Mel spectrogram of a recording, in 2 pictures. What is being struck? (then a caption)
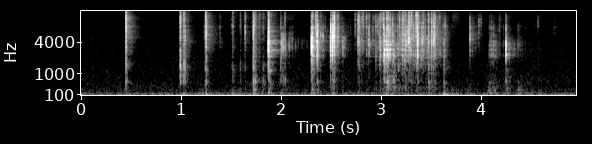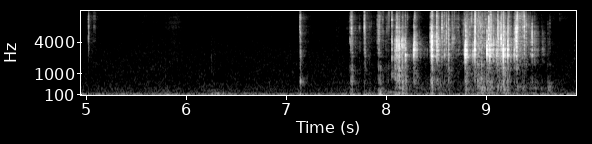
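Curls of dried bar soap. Fingertips squeeze, snap and crush thin, hollow, ring-shaped curls of dried bar soap resting on a patterned mat. Sharp, bright, dry snaps and crackles come in two dense bursts of crunching, separated by a quiet stretch with a few isolated clicks.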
